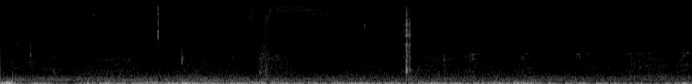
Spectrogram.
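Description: Low wind rumble on the microphone, with scattered small clicks and ticks; one sharper click about four seconds in.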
